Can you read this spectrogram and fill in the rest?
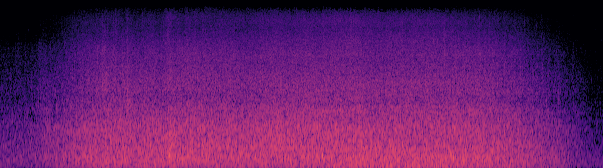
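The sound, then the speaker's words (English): Steady wash of ocean surf breaking and churning along the shore of an intertidal zone, a broad rushing roar that swells in, holds evenly for several seconds, then fades out, with no voices. “Many thanks to Mark Lippman for the ambient intertidal zone recordings.”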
